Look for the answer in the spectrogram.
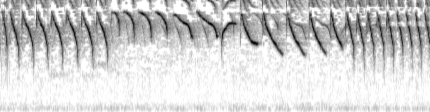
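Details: Canary song played to stimulate birds: rapid series of falling whistled sweeps repeated about twice a second, shifting into varied swooping and rising notes, with a faint low hum underneath.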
